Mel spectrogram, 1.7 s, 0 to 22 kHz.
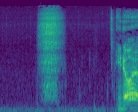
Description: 10 Cayenne Pepper Sneezes| Leave a Comment & Will Read in NEXT SNEEZE VIDEO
